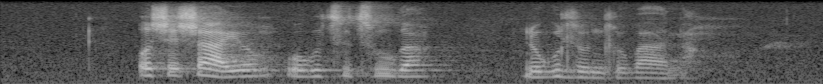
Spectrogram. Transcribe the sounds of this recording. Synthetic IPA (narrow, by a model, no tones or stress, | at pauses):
ɔʃɛʃajɔwok̬utʰutʰṵk̬a | nok̬uɮond͡ɮʱɔɓaːla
